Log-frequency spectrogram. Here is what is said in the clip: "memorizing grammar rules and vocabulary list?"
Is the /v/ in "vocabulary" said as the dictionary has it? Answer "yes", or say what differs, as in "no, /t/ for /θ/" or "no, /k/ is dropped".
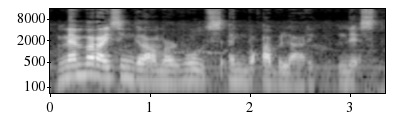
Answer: no, /b/ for /v/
